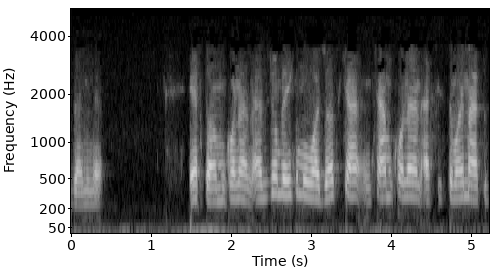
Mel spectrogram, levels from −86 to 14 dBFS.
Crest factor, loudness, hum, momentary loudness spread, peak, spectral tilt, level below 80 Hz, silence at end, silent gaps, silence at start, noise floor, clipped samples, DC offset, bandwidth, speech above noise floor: 16 dB; -17 LUFS; none; 7 LU; 0 dBFS; -8 dB/octave; -56 dBFS; 0.05 s; none; 0 s; -55 dBFS; under 0.1%; under 0.1%; 3.7 kHz; 39 dB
